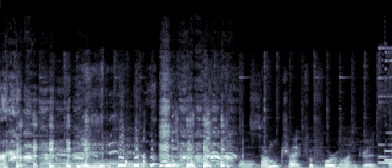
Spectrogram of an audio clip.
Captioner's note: all Laughing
